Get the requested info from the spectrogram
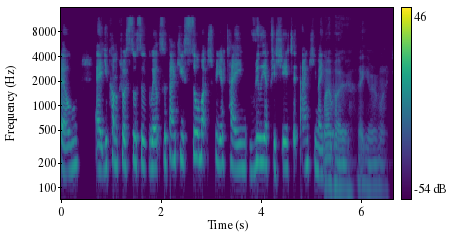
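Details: Adult woman and adult man in conversation; ordinary conversational speech.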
